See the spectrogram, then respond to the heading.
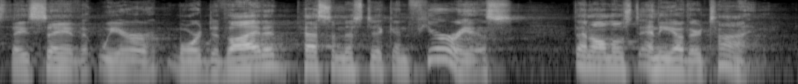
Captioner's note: none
